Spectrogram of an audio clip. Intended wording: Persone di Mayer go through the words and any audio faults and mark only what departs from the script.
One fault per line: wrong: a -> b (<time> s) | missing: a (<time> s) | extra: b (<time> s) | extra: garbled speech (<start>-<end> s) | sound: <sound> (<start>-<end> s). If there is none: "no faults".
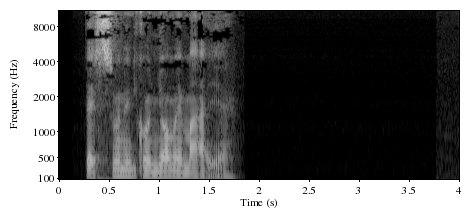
extra: cognome (0.8 s)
